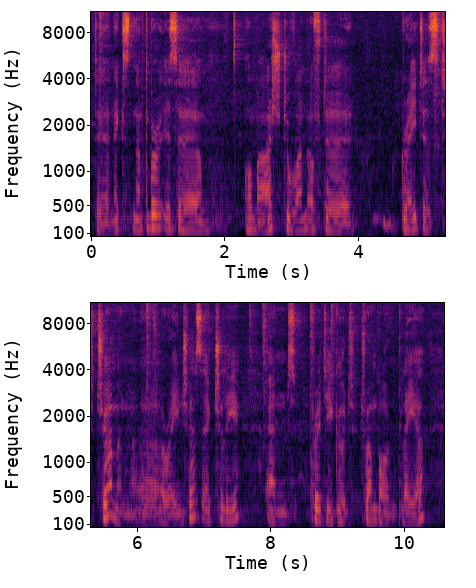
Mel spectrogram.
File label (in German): Ansage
